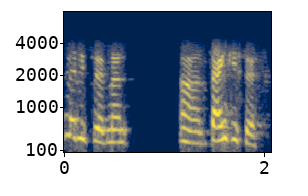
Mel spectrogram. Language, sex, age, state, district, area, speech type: Kannada, female, 18-30, Karnataka, Mysore, rural, conversation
